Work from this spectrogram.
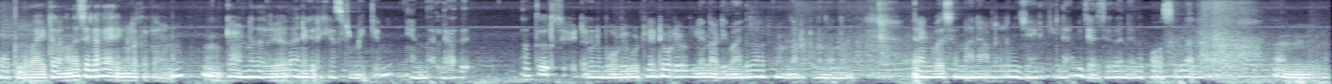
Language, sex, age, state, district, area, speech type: Malayalam, female, 30-45, Kerala, Idukki, rural, spontaneous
